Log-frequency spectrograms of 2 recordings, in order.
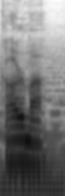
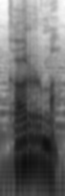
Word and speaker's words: karma: So it's not just karma, it's karma. Actually, it's a vowel. So there's 3 syllables of karma. It's the ka, ur, and then the ma.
